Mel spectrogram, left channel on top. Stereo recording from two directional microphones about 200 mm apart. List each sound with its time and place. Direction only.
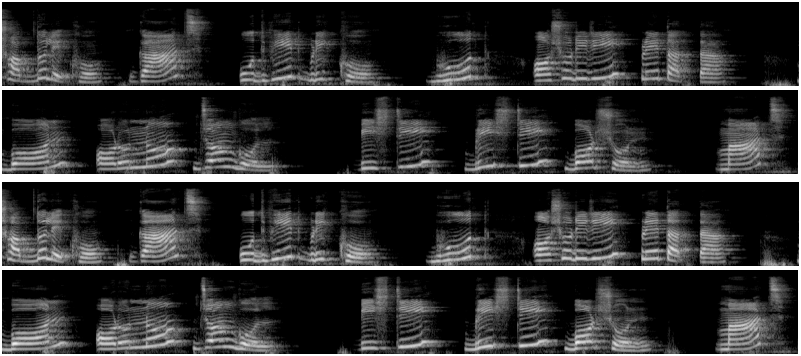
0.0 s speech: 30° right (ahead or behind)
